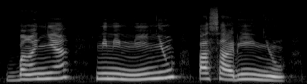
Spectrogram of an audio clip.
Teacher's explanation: produzindo esse nha, esse som palatal bem audível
